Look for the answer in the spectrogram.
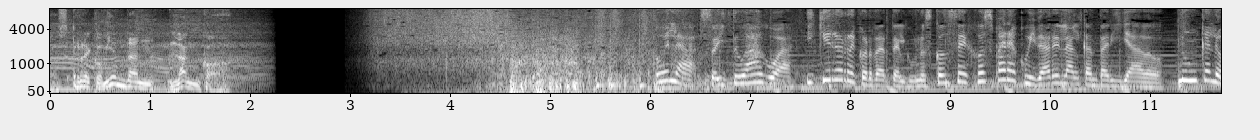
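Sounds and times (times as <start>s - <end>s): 
speech: 0.2s - 2.0s, 6.1s - 11.7s
heavy rain: 3.1s - 7.6s
thunder: 4.2s - 7.6s.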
